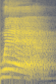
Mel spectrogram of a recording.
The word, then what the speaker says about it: where: When, and here, where. Where, okay, so these are WH questions. So the H here is not pronounced.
